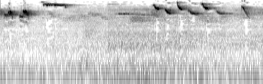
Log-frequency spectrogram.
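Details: White-eye (pleci) singing for song training: a few high chirps and a thin whistle, a brief lull, then a rapid run of sharp descending high notes.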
